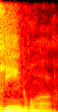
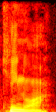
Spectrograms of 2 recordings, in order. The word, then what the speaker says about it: quinoa: that hard to find it's spelled weird it's quu i n o a of course it is quinoa quinoa so there you go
